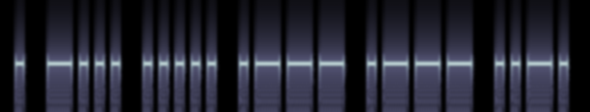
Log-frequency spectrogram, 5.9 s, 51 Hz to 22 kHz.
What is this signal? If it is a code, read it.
Morse code, heard as a keyed tone, about 16 wpm, 700 Hz. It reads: EB5JJF
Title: DXCC-100 Call Signs - 6 Characters - Repeated 2x - 15wpm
